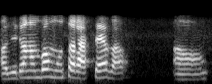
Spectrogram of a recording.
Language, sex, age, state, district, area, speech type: Assamese, female, 18-30, Assam, Sivasagar, rural, conversation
